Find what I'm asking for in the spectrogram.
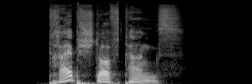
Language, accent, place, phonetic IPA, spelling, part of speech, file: German, Germany, Berlin, [ˈtʁaɪ̯pʃtɔfˌtaŋks], Treibstofftanks, noun, De-Treibstofftanks.ogg
- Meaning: plural of Treibstofftank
